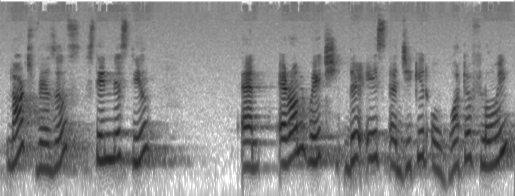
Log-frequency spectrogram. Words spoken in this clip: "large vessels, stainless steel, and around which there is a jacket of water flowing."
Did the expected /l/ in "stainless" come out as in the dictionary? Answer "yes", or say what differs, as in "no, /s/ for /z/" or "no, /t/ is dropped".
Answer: no, /l/ is dropped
